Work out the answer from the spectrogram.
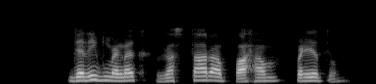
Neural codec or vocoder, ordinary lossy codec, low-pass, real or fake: codec, 16 kHz, 1 kbps, FunCodec, trained on LibriTTS, 50 frames a second; AAC, 48 kbps; 5.4 kHz; fake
